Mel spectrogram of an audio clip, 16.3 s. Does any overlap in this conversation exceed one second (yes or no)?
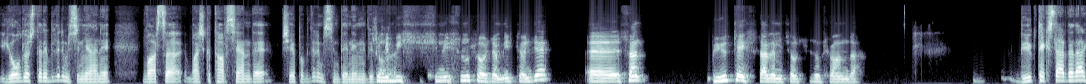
no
